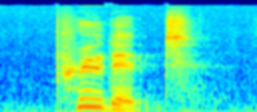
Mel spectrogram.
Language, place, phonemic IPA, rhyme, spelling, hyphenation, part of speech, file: English, California, /ˈpɹu.dənt/, -uːdənt, prudent, pru‧dent, adjective, En-us-prudent.ogg
- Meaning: 1. Sagacious in adapting means to ends; circumspect in action, or in determining any line of conduct 2. Practically wise, judicious, shrewd 3. Frugal; economical; not extravagant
